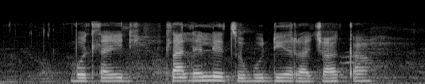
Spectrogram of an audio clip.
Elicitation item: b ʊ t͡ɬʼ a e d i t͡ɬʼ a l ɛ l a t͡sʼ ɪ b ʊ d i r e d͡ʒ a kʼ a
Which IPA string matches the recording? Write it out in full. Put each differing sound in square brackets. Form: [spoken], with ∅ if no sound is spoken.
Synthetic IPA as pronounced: b ʊ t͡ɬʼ a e d i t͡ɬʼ a l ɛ l [e] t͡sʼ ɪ b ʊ d i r [a] d͡ʒ a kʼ a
